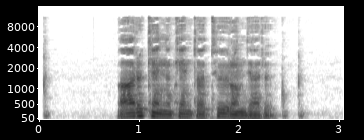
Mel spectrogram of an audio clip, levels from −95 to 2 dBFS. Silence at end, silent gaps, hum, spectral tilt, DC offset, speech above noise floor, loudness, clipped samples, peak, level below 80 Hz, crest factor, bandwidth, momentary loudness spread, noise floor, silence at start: 0.4 s; none; none; -6 dB/octave; under 0.1%; 51 dB; -23 LUFS; under 0.1%; -8 dBFS; -40 dBFS; 18 dB; 11.5 kHz; 9 LU; -74 dBFS; 0.05 s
